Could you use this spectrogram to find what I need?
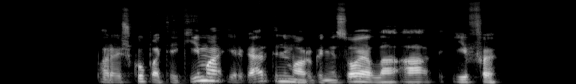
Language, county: Lithuanian, Vilnius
